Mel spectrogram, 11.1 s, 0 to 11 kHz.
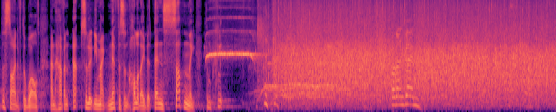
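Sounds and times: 
speech: 0.0 - 5.7, 7.8 - 8.6
shrill whistle blast ending a round of a game: 4.1 - 5.2
audience applauding: 5.0 - 11.1.

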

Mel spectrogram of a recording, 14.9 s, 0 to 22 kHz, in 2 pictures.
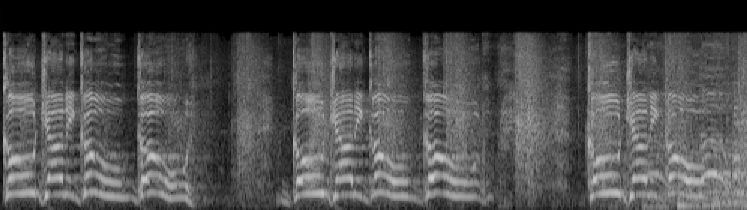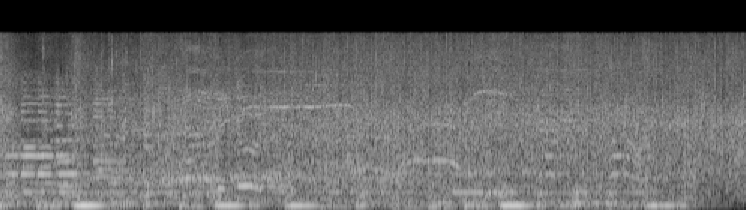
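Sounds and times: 
speech: 0.0 - 2.1, 2.8 - 5.2, 5.9 - 8.4
audience applause after a live song performance: 6.5 - 14.9
crowd murmur: 7.0 - 14.6.

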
